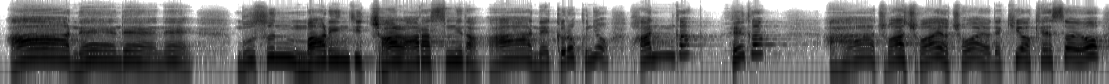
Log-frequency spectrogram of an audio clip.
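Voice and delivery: high, loud and eager, fumbling the words; a missionary nodding along to Korean he only half follows; foreign missionary's broken Korean. Retold or imitated. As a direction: play a cheerful foreigner struggling with Korean. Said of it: "한국말을 잘 못하시니까".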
